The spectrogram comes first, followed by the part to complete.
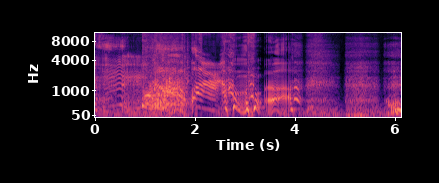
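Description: A man's voice straining in repeated groans and grunts with rasping, breathy stretches between, acting out a violent bowel movement.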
